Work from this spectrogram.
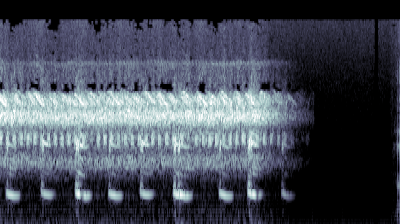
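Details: Barking Treefrogs (Hyla gratiosa) give low, hollow barking notes in quick succession over a dense chorus of about ten other frog species, recorded at a breeding pond in Highlands County, Florida.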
